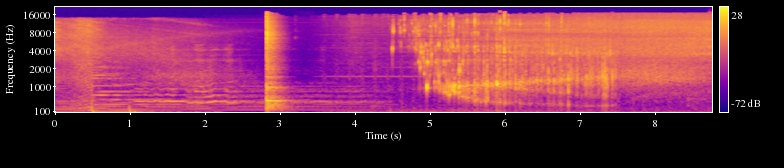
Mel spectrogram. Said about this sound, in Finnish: Poksautettiinko siinä alkoholillista vai alkoholitonta kuohuviiniä? Onko sillä väliä?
